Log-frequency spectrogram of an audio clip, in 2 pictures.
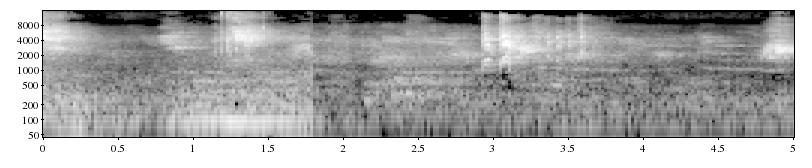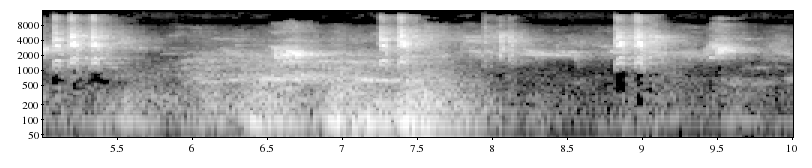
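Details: Female house sparrow: short clusters of sharp, bright chirps every couple of seconds over a low background rumble.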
